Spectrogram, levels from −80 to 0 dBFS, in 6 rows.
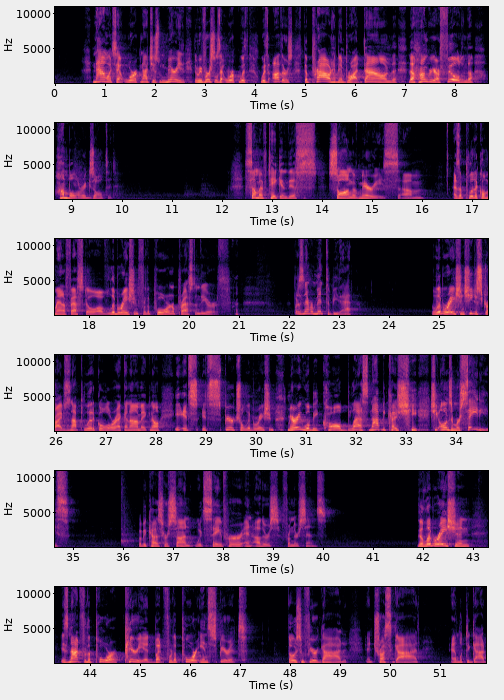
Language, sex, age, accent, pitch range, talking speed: English, male, 50-69, American, 185-245 Hz, 140 wpm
